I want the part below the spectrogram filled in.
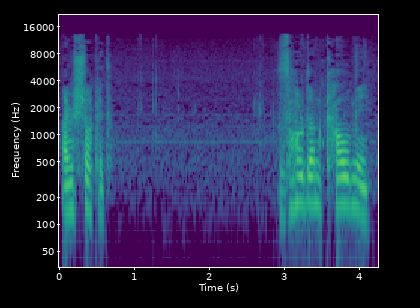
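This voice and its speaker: A young cyclist vlogger from Poland speaks extremely slowly in a fairly high voice with fairly even intonation. On a forest trail and fields, he jokes during a one-sided phone call using broken English with a Polish accent and exclamations of shock. The camera is held close at arm's length, and slight background noise is audible.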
